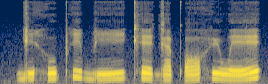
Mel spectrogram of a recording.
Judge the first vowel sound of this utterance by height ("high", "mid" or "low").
high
